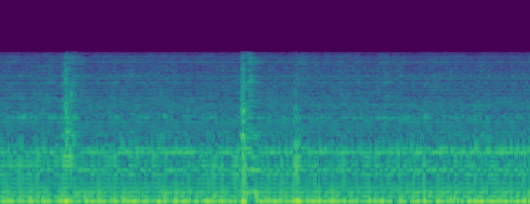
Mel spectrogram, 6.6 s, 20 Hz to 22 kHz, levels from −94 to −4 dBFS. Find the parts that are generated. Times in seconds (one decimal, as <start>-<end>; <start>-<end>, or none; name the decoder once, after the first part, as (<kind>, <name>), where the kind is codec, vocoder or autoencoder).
0.0-6.6 (vocoder, HiFi-GAN)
